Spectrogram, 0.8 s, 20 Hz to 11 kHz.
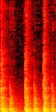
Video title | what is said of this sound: Inline Fabrication 4" Micro Mount assembly and RCBS Pro Chucker 7 | there's just a tiny bit of Play Between the tab and the top plate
